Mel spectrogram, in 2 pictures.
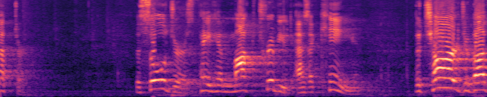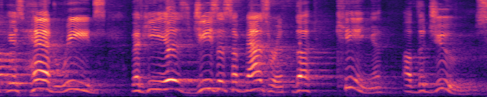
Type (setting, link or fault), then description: setting, large echoing room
